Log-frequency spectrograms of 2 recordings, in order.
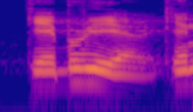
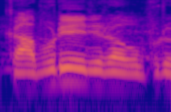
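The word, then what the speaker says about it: Gabriel: 저는 개인적으로 게브리엘, 걔는 가브리엘이라고 부르면은 또 되게 화를 내는 애예요. 게브리엘 이렇게 그렇게 발음을 해야 된대요.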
